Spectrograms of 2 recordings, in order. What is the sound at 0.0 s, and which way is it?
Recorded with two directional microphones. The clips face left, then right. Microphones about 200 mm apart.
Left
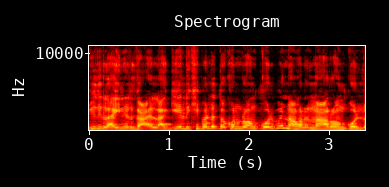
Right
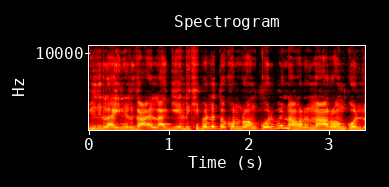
Speech, 50° right (ahead or behind).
